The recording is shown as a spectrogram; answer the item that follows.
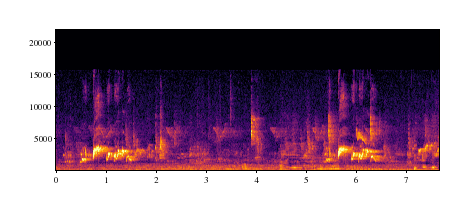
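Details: Red-whiskered bulbul lure bird at a power-line trap on 27 January 2019, giving two separated bursts of tumbling warbled notes, with soft human voice fragments in between.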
